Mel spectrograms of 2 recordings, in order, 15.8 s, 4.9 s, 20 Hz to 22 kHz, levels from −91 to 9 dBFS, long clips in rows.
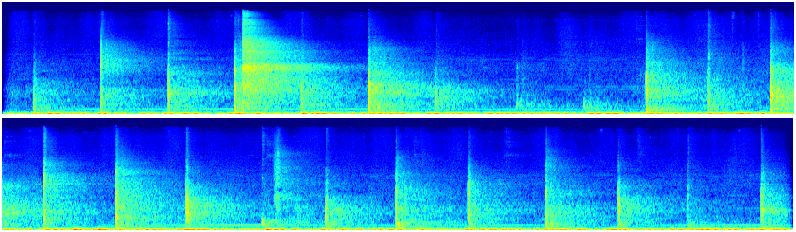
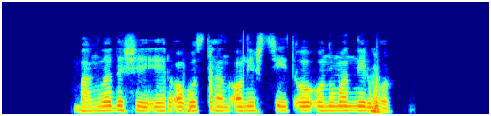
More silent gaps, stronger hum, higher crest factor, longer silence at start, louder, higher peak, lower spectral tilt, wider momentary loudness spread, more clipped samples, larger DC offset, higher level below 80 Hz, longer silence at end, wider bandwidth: neither; neither; about the same, 16 dB vs 18 dB; second, 0 s vs 0.7 s; second, -33 LUFS vs -18 LUFS; second, -6 dBFS vs -2 dBFS; second, -4 dB/octave vs -8.5 dB/octave; first, 12 LU vs 6 LU; neither; neither; first, -28 dBFS vs -54 dBFS; second, 0 s vs 1 s; first, 12 kHz vs 6.8 kHz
